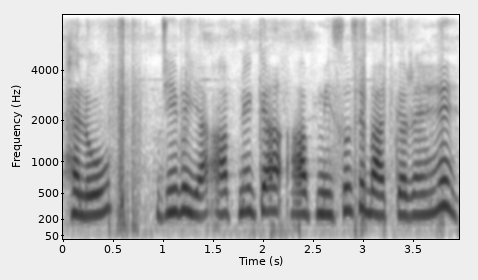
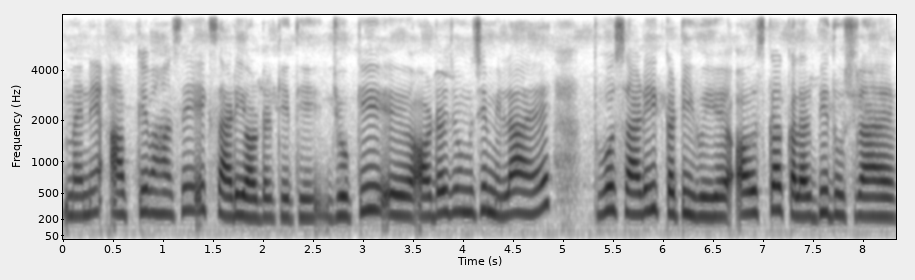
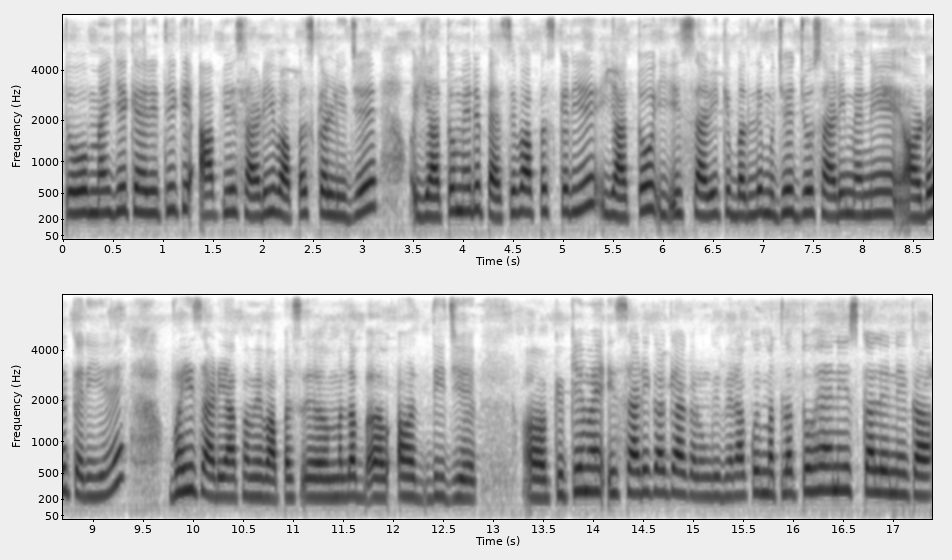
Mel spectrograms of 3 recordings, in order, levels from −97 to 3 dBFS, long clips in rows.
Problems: background sounds at intervals, echo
